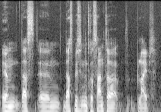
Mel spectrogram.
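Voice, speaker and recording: A young man co-hosting a casual podcast, telling stories in a slangy, animated way with many fillers. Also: on the low side, a little slow. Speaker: podcast co-host. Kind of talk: casual chat.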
